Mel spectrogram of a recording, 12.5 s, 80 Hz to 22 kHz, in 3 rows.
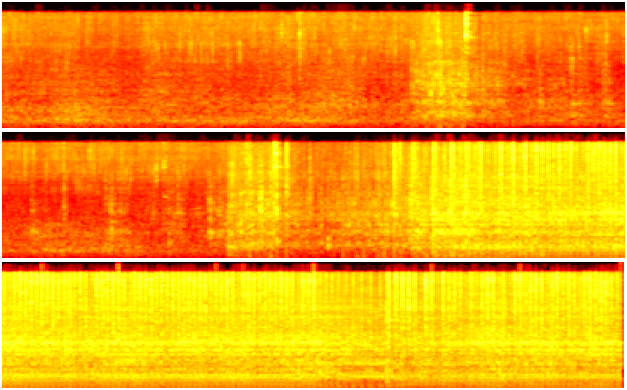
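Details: Husqvarna PW3200 pressure washer, Briggs & Stratton CR950 208cc single, flood-submerged in Hurricane Ian, fresh fuel, started without choke: catches after rattles, fast slightly uneven chatter; running a little rough.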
